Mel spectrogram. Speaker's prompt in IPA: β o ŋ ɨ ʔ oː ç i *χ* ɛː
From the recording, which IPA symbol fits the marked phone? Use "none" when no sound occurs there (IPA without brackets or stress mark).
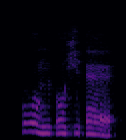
ʔ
